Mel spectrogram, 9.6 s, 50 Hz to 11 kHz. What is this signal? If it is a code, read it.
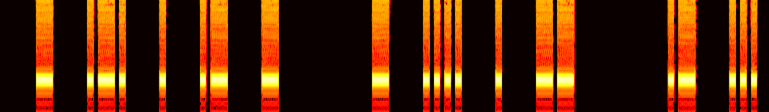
Morse code, heard as a keyed tone, about 18 wpm, spaced as for 12 wpm, 1000 Hz. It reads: TREAT THEM AS
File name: qotdfiles / 12wpm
